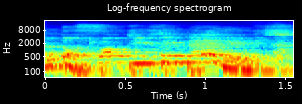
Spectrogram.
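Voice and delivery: high, laughing disbelief; half-laughing mock outrage; laughing outburst.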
